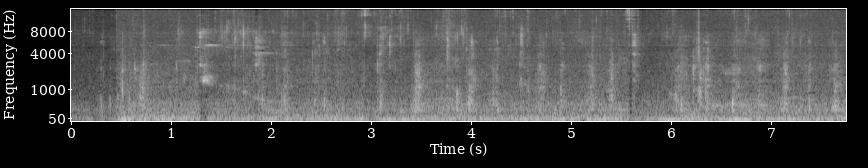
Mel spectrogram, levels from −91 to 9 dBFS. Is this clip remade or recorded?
remade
